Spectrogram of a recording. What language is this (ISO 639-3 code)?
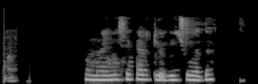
luo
